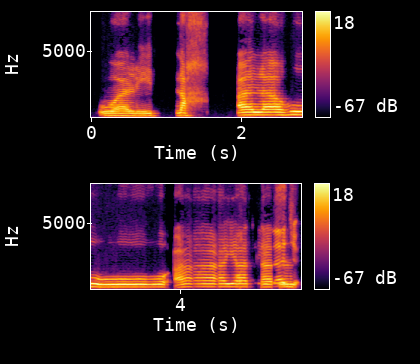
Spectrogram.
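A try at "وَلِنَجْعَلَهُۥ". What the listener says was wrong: jim bukan dibaca ha. Walinaja'alahu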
